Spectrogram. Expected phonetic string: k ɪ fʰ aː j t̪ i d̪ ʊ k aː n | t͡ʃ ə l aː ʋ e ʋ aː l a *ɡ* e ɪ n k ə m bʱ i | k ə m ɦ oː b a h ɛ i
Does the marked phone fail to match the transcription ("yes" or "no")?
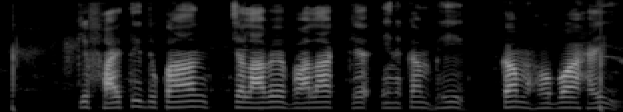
yes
